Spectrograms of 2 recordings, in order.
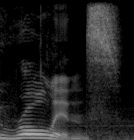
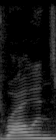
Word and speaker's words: Rollins: this was Roland's when this is rolling rolling I refuse to believe that y'all are Rawling down the hill babe okay we're not Rawling down the hill someone tried to say I was pronouncing it like this that's rolling she we have one of those she sucks do I know it's Rollins now yes do I still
